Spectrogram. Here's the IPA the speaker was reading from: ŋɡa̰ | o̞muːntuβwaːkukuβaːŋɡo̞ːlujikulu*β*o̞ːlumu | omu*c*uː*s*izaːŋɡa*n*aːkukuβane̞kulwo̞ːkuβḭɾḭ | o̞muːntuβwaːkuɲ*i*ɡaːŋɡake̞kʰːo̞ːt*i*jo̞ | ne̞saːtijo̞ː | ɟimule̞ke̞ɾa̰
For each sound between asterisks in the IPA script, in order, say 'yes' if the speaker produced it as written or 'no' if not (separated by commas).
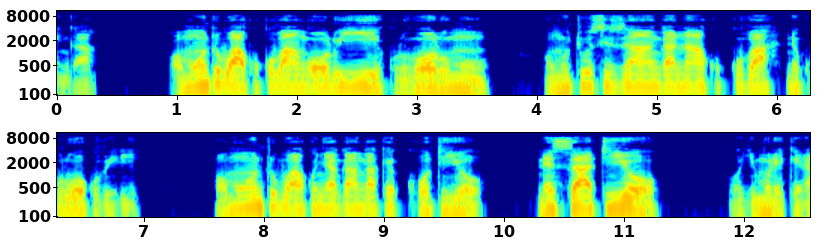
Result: yes, yes, yes, yes, no, yes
